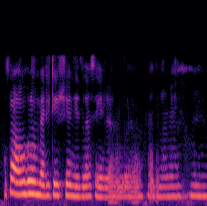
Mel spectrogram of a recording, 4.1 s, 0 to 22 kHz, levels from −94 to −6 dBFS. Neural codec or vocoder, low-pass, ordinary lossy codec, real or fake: codec, 16 kHz, 2 kbps, FreqCodec, smaller model; 7.2 kHz; none; fake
